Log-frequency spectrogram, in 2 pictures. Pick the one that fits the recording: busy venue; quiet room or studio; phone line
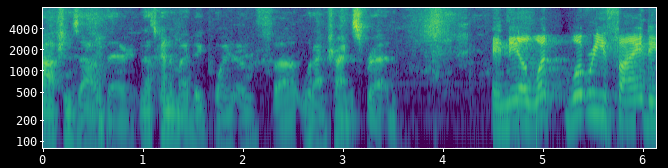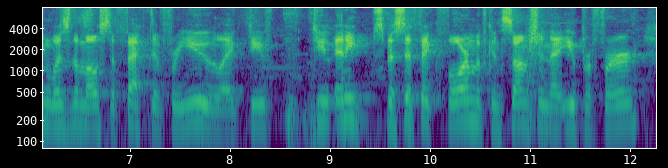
busy venue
